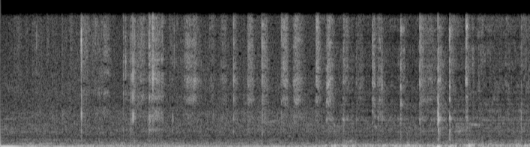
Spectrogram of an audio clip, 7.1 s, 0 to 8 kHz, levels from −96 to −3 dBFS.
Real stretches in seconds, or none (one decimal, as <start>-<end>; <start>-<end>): 0.0-4.3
